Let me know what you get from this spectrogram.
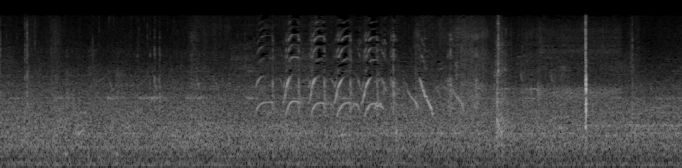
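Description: Steady noise of a departing passenger train, with a bird calling a quick run of high chirps about two and a half seconds in. A single sharp click near the end.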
